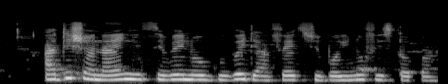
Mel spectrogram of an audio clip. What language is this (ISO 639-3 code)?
pcm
